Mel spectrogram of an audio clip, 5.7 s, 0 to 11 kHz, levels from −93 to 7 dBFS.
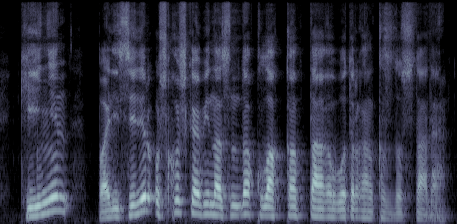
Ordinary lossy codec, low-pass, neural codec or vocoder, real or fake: none; none; vocoder, 22.05 kHz, 80 mel bands, WaveNeXt; fake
